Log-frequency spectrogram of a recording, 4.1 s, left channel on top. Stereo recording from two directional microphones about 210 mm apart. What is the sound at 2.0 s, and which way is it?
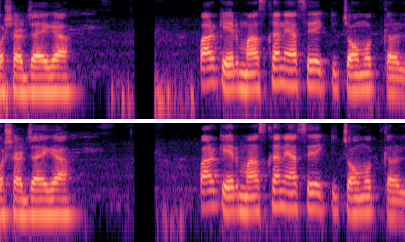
Speech, 10° left (ahead or behind).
